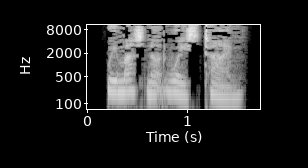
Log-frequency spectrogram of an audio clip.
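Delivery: plain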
